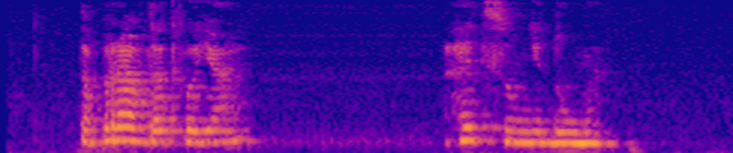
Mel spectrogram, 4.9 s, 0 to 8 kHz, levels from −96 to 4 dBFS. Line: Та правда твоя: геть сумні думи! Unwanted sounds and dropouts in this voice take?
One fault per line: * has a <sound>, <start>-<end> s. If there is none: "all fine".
all fine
